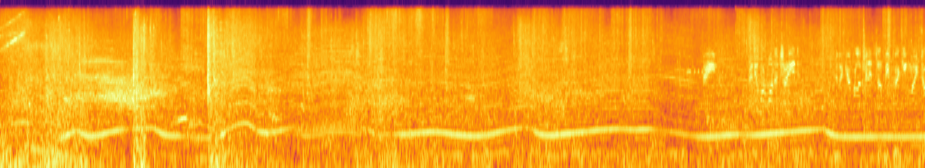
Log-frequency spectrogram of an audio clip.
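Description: An engine revs, rising and falling in pitch.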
